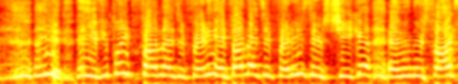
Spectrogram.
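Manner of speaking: put-on high, fast, breathless kid gushing; excited child. Mocking the streamer as an excited child. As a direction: gush like an overexcited kid who can't finish a thought. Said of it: "like listening to a child who's really into a thing".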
